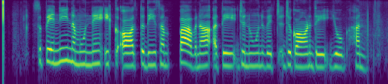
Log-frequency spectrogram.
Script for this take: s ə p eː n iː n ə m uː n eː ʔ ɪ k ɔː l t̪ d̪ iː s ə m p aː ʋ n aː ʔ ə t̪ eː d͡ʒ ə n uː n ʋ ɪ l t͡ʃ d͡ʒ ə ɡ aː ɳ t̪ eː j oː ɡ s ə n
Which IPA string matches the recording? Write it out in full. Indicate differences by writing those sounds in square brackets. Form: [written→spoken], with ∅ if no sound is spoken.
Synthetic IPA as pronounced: s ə p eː n iː n ə m uː n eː ʔ ɪ k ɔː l t̪ d̪ iː s ə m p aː ʋ n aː ʔ ə t̪ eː d͡ʒ ə n uː n ʋ ɪ [l→∅] t͡ʃ d͡ʒ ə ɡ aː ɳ [t̪→d̪] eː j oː ɡ [s→h] ə n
